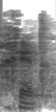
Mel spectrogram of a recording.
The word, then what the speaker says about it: Heth: In the Hebrew, it's sort of pronounced like het, because you have the he here.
